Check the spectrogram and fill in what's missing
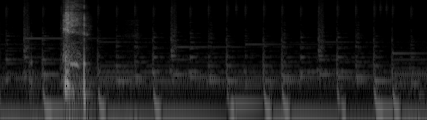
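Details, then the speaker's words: One harsh, noisy cough burst from an adult over soft background music; the speaker says the cough shows how much phlegm is in their lungs. Productive wet cough. "you can hear from that cough how much phlegm is in my lungs. And so, I sound like a garbage disposal."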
